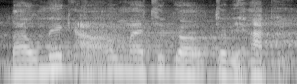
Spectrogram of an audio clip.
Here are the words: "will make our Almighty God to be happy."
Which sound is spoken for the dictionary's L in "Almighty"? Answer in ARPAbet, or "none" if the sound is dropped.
L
